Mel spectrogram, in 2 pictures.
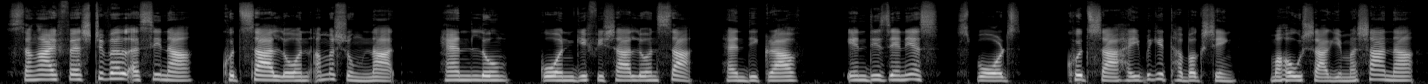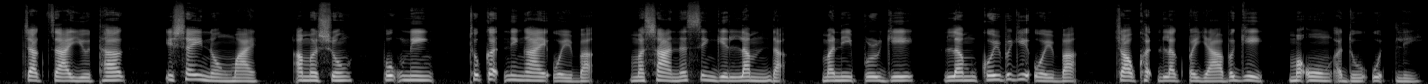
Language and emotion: Manipuri, neutral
